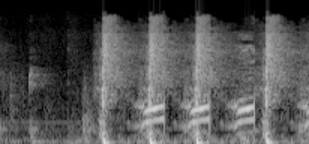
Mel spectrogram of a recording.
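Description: Rapid repeated whipping lashes, about three a second, beginning about two-thirds of a second in. Each sharp crack is followed at once by a short rising high note.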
